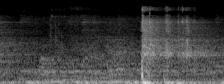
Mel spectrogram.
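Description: Loaded barbell with rubber bumper plates set down on the floor during a deadlift rep: one heavy thud about one and a half seconds in, with a short rattle after it.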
